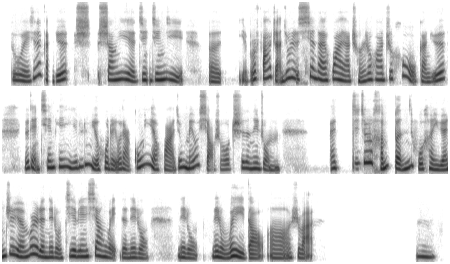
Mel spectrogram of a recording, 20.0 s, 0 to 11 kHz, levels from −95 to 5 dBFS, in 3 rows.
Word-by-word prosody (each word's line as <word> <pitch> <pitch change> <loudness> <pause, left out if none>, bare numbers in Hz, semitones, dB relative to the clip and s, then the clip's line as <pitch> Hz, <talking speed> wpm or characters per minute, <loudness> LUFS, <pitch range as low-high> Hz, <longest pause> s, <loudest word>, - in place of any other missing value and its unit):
对， 215 -4 0
现 345 - -4
在 445 - -3
感 245 - -5
觉 245 +7 +2
商 - - -12 0.4
商 255 - +5
业 260 -7 +2
经 245 +6 0
经 250 +2 +4
济， 240 -9 -1 0.3
呃， 180 -3 -3 0.2
也 - - -8
不 275 - 0
是 290 - -9
发 320 +4 -1
展， 205 - -3
就 305 - +1
是 335 - +1
现 365 -6 -2
代 245 -4 +3
化 265 0 +1
呀， 210 -3 -1
城 200 -2 -4
市 245 - +1
化 255 -1 0
之 250 +4 -6
后， 345 -1 -4
感 190 -4 -5
觉 265 +10 +2 0.3
有 235 - +1
点 250 -6 -1
千 260 +5 +3
篇 290 +2 0
一 240 -2 +2
律 320 - +1
或 200 +5 -1
者 200 - -1
有 - - -1
点 210 -3 -2
儿 - - -15
工 270 - +1
业 350 -9 +1
化。 180 -3 -5
就 265 - +1
没 250 -4 +6
有 285 +8 0
小 365 - -8
时 - - -16
候 190 +1 -6
吃 245 +4 -5
的 240 - +1
那 220 0 +3
种 205 -3 -4 0.7
诶， 240 +1 -2 0.2
这 430 - -7
就 455 +1 +2
是 - - -10
很 220 +6 +5
本 215 -1 +5
土， 260 -8 0
很 210 -3 0
原 180 +6 +4
汁 310 +4 0
原 215 -4 +4
味 315 +6 +2
儿 310 - +4
的 220 - +4
那 200 0 +2
种 180 -2 -2
街 240 +5 +3
边 225 0 +4
巷 235 -1 +1
尾 185 -4 -3
的 180 -1 -3
那 185 +2 -1
种 170 -4 -5 0.4
那 200 -6 -1
种 160 -5 -4 0.2
那 220 -2 +3
种 180 -5 +2
味 225 -2 +6
道， 160 -1 -3
啊， 165 +1 -4
是 185 - -8
吧？ 170 - -4 1.5
嗯。 215 -2 -2
230 Hz, 260 characters per minute, -21 LUFS, 195-265 Hz, 1.5 s, 没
